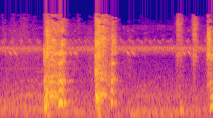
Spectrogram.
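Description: A person coughing twice, two short coughs about half a second apart.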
